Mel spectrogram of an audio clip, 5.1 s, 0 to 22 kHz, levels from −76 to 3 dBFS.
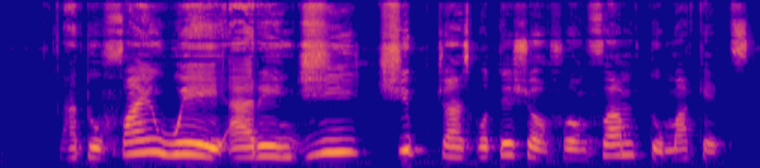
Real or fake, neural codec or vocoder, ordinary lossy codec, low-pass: real; none; none; none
